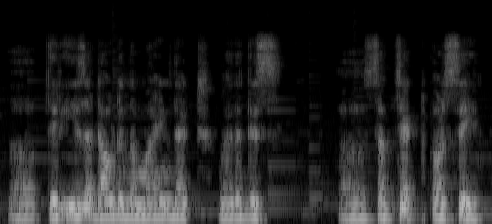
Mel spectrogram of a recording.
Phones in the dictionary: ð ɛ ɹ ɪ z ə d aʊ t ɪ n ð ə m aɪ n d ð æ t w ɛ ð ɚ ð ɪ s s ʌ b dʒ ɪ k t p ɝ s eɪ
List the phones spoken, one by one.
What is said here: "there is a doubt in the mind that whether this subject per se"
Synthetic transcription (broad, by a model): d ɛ ɹ ɪ z ə d aʊ t ɪ n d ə m aɪ n d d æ t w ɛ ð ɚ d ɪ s s ʌ b dʒ ɪ k t p ɝ s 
